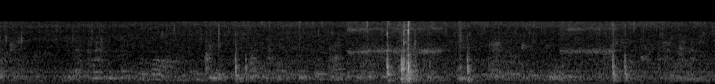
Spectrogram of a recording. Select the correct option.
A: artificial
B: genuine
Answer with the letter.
B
